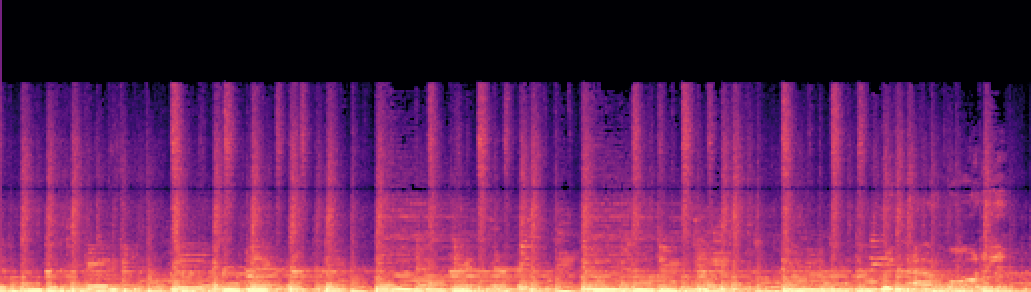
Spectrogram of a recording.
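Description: Live band playing, with electric guitars over a steady drum beat.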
